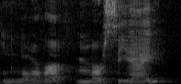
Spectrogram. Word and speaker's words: Laura Mercier: thing I am going to do is use Laura Mercier is that how you pronounce it yes okay so I'm going to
